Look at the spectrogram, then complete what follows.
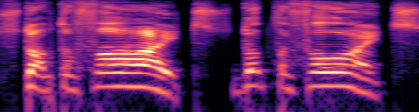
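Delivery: play-acted very high, frantic, fuming scream. Imagining a fighter's reaction to a fight, imitating Dan Hardy screaming. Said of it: "Dan Hardy would be fuming".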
